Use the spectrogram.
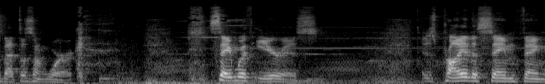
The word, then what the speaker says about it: Iris: going with this but is that how I pronounce it wouldn't it be like Eris that's still terrible no it would be like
